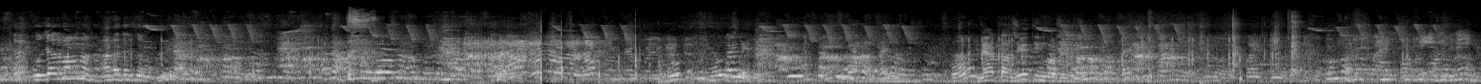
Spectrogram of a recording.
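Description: Men talk with each other close by, in overlapping voices.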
